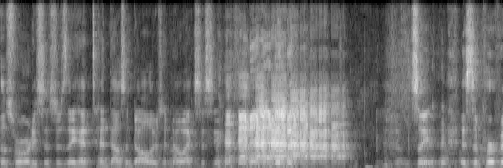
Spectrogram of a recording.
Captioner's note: laughter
